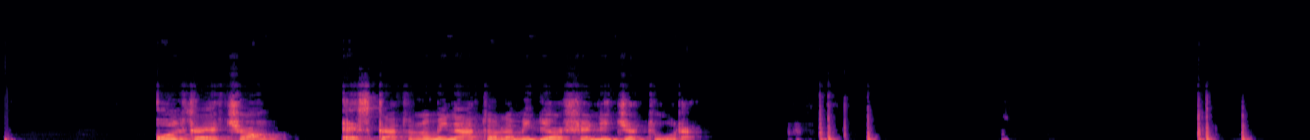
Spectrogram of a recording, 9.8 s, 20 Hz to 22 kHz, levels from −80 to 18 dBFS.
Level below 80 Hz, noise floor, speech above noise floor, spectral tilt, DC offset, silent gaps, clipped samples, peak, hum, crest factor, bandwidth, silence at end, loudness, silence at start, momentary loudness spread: -54 dBFS; -81 dBFS; 68 dB; -4 dB/octave; under 0.1%; none; under 0.1%; 0 dBFS; none; 16 dB; 9.2 kHz; 0.45 s; -14 LUFS; 0.05 s; 17 LU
